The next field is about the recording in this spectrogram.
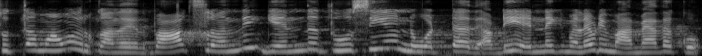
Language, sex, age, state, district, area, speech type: Tamil, female, 30-45, Tamil Nadu, Thoothukudi, urban, spontaneous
